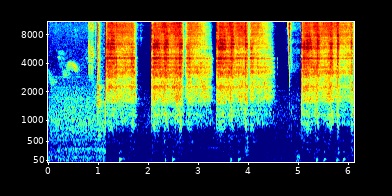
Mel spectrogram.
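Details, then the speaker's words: 1989 Honda VT1100C Shadow Spirit, cranking with engine stop switch off: harsh ratcheting clatter in second-long bursts from around the starter on the left crankcase, sounding like it goes back on itself; runs fine otherwise, cause unknown, owner wonders if starter. "can hear it when it turns over but then it sounds like it's going back on itself I have no idea what the heck that is"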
